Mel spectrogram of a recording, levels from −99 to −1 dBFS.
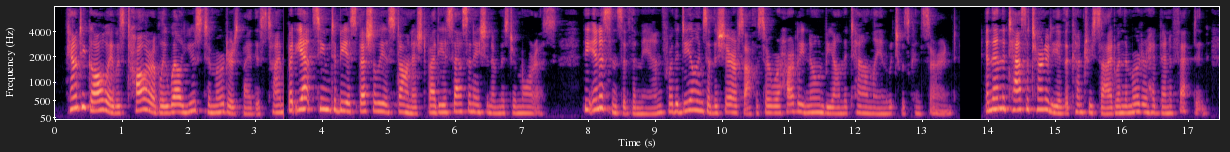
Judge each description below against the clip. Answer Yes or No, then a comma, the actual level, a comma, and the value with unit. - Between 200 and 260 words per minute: Yes, fast, 205 wpm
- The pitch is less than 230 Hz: Yes, high, 190 Hz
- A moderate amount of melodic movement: Yes, average, 4.9 semitones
